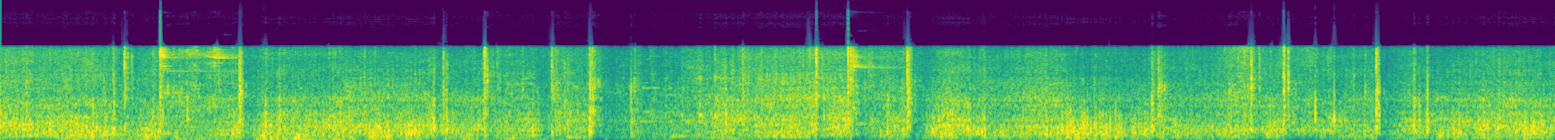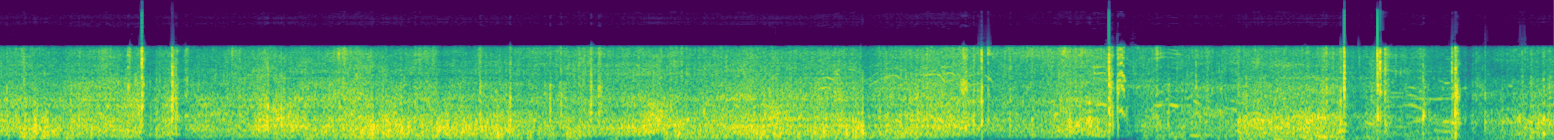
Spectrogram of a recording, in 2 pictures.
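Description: A skateboard grinds along a metal rail.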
